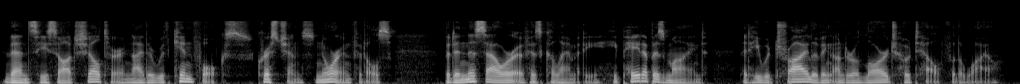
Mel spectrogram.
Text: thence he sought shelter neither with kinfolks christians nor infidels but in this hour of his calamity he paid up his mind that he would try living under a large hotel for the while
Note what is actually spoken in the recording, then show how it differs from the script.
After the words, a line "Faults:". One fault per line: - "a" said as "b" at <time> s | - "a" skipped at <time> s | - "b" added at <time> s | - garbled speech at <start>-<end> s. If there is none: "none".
thence he sought shelter neither with kinfolks christians nor infidels but in this hour of his calamity he paid up his mind that he would try living under a large hotel for the while
Faults:
none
